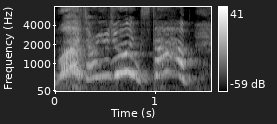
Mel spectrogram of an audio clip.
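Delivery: high, very loud startled parent scolding; sudden piercing reprimand; alarmed shout. Retold or imitated. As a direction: shriek it in alarm, as if a child is in danger. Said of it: "my response is always like".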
